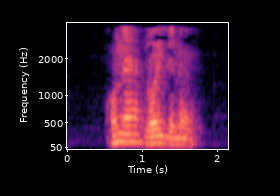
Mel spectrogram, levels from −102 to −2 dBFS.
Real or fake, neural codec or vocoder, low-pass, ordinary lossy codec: real; none; 3.6 kHz; MP3, 16 kbps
